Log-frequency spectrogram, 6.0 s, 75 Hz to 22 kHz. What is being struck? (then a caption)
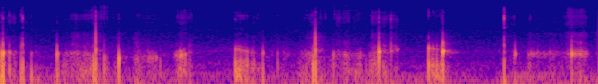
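Small glass jar with plastic screw lid. Fingernails tap a small, hollow, apparently empty clear jar that looks like glass and its white plastic lid, and the lid is twisted. Many quick, sharp clicks carry a faint ringing tone near 620 Hz and die away almost at once. Soft scraping and rubbing from the turning lid sit between the taps.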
